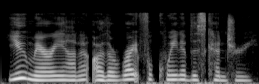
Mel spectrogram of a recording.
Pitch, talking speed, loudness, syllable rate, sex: 205 Hz, 210 wpm, -16 LUFS, 5.8 syllables/s, female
